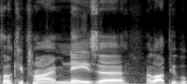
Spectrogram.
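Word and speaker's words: Nezha: prom like low-key prime neza a lot of people call nausea I call neza because neza the H is silent it's not nausea there's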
